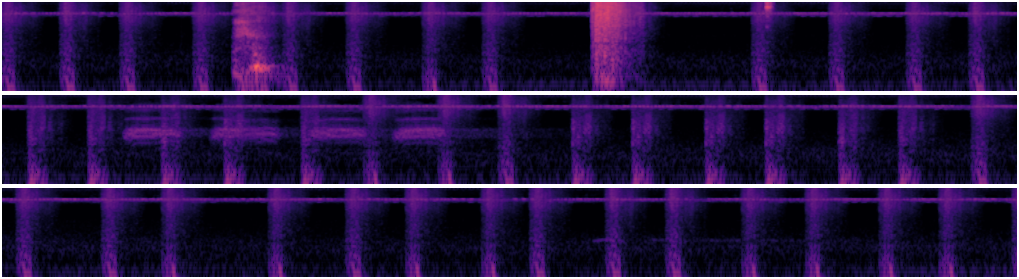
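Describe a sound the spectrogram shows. Footsteps tread steadily and quickly through undergrowth.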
